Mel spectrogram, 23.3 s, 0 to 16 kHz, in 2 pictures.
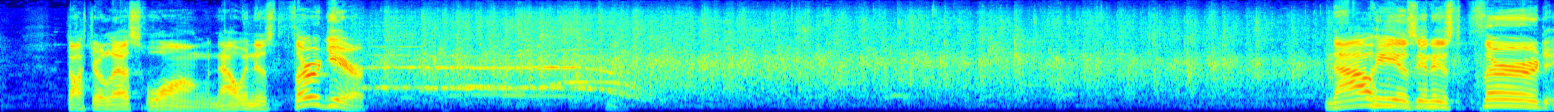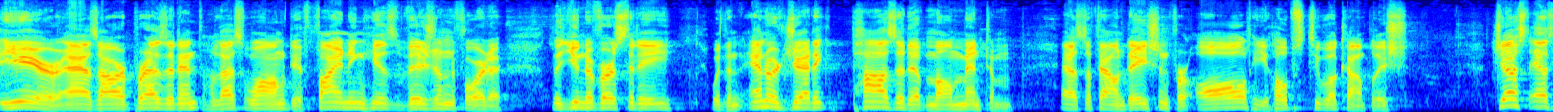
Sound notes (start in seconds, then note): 4.4 cheering & Applause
